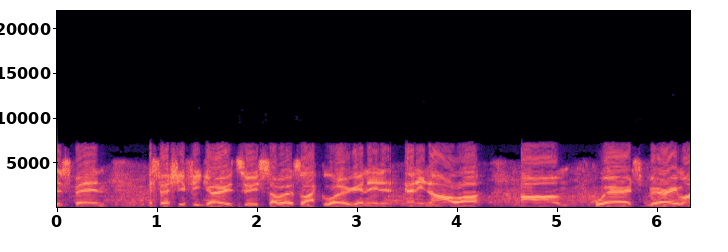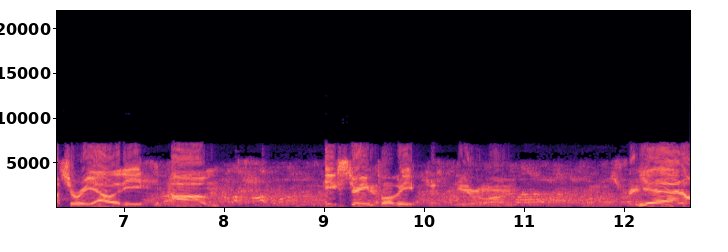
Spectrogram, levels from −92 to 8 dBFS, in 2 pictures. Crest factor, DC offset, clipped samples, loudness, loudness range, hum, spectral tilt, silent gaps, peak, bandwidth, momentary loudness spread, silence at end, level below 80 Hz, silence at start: 10 dB; under 0.1%; under 0.1%; -12 LUFS; 4 LU; none; 1 dB/octave; none; -4 dBFS; 7.6 kHz; 11 LU; 0 s; -52 dBFS; 0 s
